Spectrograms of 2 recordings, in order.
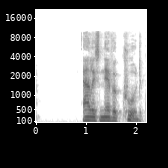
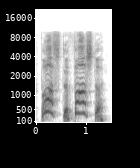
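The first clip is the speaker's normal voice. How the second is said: queen crying out. A narrator's reading. Queen urges Alice while running, high mild cry. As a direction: hurry her along in a high queen voice. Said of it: "cried the queen".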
